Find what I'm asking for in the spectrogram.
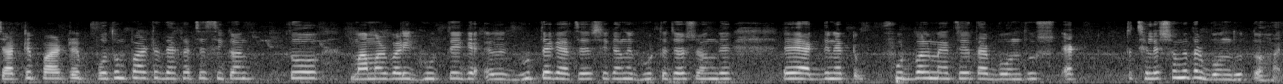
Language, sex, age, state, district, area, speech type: Bengali, female, 18-30, West Bengal, South 24 Parganas, urban, spontaneous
